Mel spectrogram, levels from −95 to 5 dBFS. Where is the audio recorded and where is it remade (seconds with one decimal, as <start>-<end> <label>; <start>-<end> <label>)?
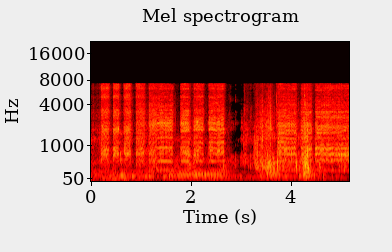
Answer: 0.0-1.3 remade; 1.3-5.2 recorded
